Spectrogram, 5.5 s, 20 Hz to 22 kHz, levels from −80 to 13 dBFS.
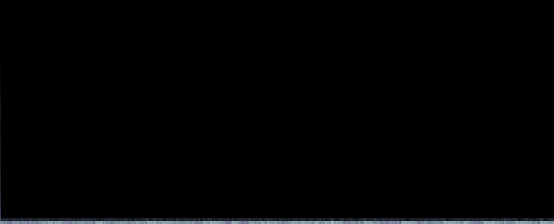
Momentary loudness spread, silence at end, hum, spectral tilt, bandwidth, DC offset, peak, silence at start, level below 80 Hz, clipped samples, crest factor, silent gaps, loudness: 4 LU; 0 s; none; -14.5 dB/octave; 0.4 kHz; under 0.1%; -4 dBFS; 0 s; -18 dBFS; under 0.1%; 12 dB; none; -25 LUFS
